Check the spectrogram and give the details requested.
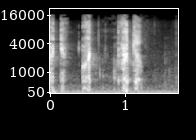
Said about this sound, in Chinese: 啪啪嚓嚓，嗯，这个是什么东西呀？我咬了一块来吃，咸咸又香香的味道扑鼻而来了，呃，我再大口咬一口。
